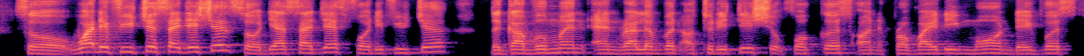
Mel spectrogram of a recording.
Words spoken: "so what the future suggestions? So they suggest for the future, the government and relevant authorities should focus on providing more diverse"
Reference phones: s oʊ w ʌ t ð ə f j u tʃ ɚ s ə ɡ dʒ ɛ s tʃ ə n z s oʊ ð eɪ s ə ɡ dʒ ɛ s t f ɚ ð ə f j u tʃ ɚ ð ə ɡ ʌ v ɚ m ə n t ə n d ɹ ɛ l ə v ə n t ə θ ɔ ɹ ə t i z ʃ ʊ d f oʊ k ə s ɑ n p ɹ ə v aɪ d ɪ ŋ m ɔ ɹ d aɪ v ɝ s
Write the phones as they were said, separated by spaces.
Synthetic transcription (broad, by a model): s oʊ w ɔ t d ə f j u tʃ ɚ s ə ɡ dʒ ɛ s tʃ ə n s oʊ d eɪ s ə dʒ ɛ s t f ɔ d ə f j u tʃ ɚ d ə ɡ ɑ v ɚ m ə n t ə n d ɹ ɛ l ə v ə n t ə t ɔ ɹ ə t i ʃ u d f oʊ k ə s ɑ n p ɹ ə v aɪ d ɪ ŋ m ɔ d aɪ v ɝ s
